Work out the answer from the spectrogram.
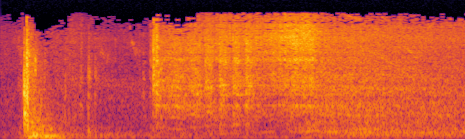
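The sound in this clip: A car engine starts after a heavy thump as its door is shut, then catches and runs with a steady, moderately loud rumble to the end.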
